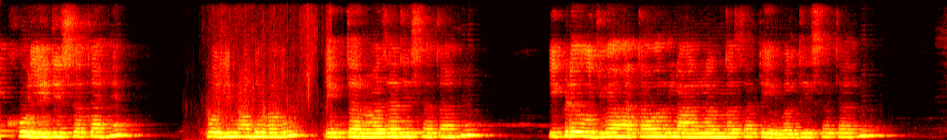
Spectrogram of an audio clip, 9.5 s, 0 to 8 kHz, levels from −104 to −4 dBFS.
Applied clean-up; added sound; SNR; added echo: neural separator model SepFormer DNS4.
